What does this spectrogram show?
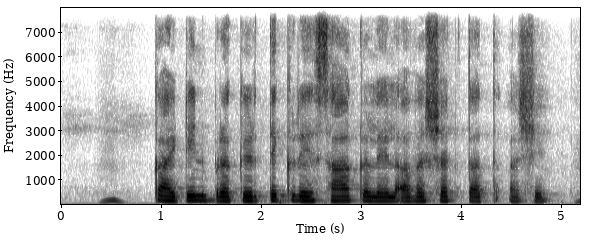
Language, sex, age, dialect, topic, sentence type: Maithili, male, 18-24, Southern/Standard, agriculture, statement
